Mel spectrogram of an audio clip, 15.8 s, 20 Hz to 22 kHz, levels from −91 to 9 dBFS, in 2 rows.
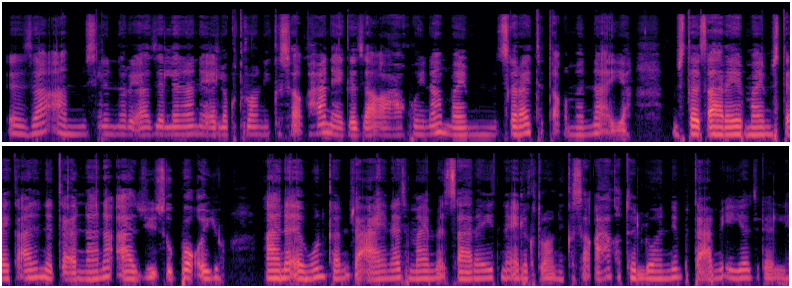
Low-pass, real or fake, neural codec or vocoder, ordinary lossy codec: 19.8 kHz; fake; vocoder, 44.1 kHz, 128 mel bands every 256 samples, BigVGAN v2; AAC, 48 kbps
